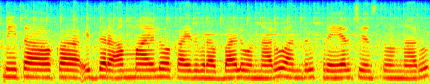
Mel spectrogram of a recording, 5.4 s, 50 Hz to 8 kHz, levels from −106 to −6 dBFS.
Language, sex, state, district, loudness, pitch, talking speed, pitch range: Telugu, female, Andhra Pradesh, Sri Satya Sai, -14 LUFS, 215 Hz, 120 wpm, 210-225 Hz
